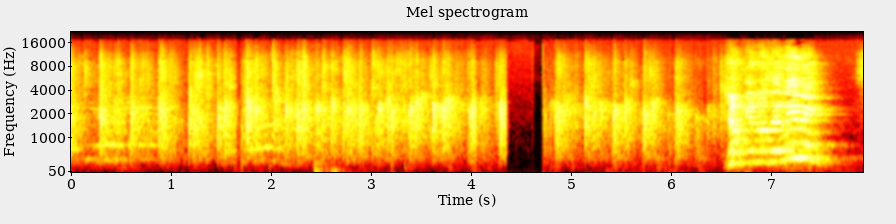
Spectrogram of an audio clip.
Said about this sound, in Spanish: Es la ofrenda de palmas del Señor.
